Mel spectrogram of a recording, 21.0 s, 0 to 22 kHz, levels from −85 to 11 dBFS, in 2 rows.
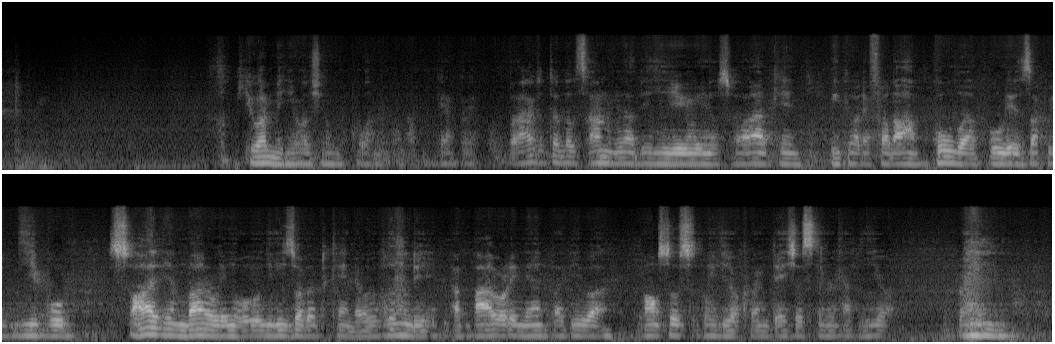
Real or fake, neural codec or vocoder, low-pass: fake; codec, 16 kHz in and 24 kHz out, 0.6 kbps, FocalCodec, streaming, 2048 codes; 10.8 kHz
